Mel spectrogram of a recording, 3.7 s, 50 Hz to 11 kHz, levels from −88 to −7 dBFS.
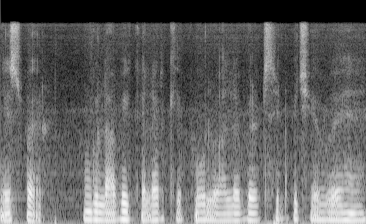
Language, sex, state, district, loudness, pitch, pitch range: Hindi, male, Uttar Pradesh, Lucknow, -16 LUFS, 110 Hz, 105-115 Hz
